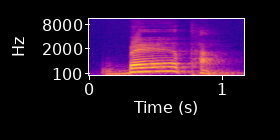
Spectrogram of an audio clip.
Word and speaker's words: ব্যথা: এ তার মানে এ কারণে এর উচ্চারণ কিন্তু ভ্যা ভ্যাথা ব্যথা ব্যবসা এটা ত্যাগ ত্যা ত্যা গ কি হইছে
